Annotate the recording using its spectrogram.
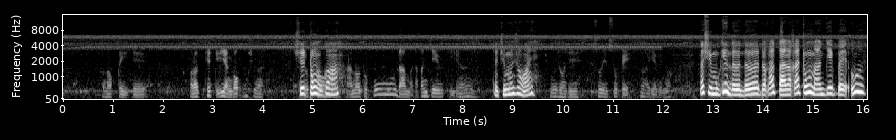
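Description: A steady, high-pitched insect chorus drones in the background as two unbroken tones, the lower one dropping out about twelve seconds in, under bursts of nearby speech.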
